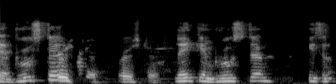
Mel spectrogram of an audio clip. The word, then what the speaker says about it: Brewster: Brewster.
